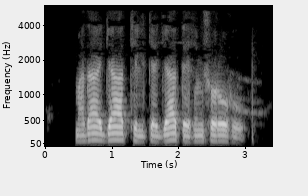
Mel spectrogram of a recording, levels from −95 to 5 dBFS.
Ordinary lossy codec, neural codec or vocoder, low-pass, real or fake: MP3, 32 kbps; none; 5.4 kHz; real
